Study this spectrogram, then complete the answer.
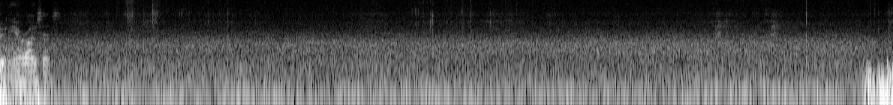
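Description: A man walks through grass with soft footsteps.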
